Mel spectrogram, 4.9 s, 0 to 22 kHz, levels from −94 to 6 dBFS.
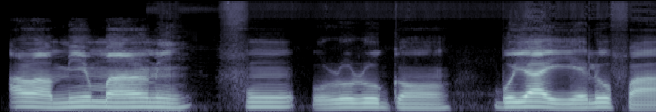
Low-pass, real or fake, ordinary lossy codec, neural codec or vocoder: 19.8 kHz; real; Opus, 24 kbps; none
